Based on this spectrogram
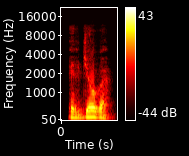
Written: El yoga

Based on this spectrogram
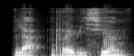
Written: La revision

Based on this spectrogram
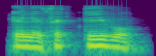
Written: El efectivo

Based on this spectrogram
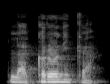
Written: La cronica

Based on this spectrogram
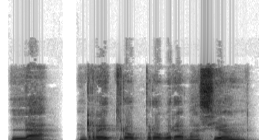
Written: La retropropagacion

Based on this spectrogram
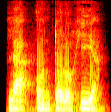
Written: La ontologia

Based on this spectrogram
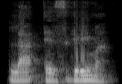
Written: La esgrima

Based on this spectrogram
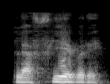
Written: La fiebre

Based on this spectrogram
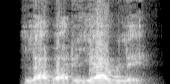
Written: La variable

